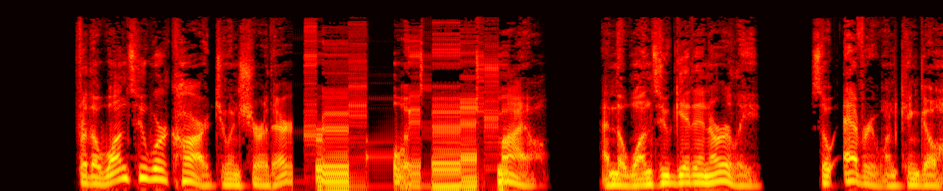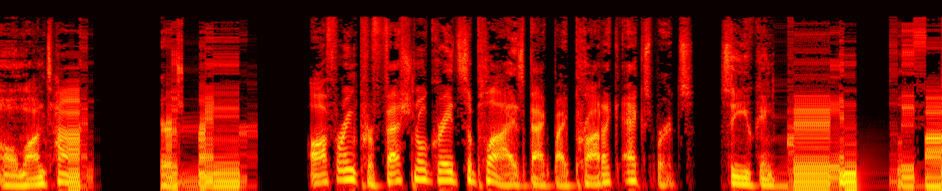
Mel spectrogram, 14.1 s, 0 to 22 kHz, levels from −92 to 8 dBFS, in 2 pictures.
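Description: Robotic sound from repeated short buffers hits this speech at 2.16–3.81 s after "hard to ensure their", at 7.59–9.23 s after "can go home on" (before "offering professional grade supplies"), and at 12.89–14.13 s after "experts so you can". The voice turns into a rigid buzz near 66.7 Hz, likely from one 15 ms chunk looping while new audio arrives too seldom. The first two passages are mostly repeats, and the last is entirely repeats.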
